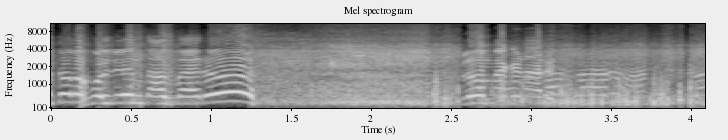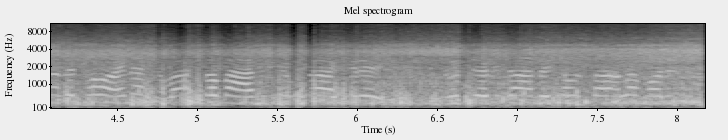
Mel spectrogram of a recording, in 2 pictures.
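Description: A man's voice shouting for about the first second, then steady wind and road noise from a motorcycle riding along a wet road, with snatches of voice over it.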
